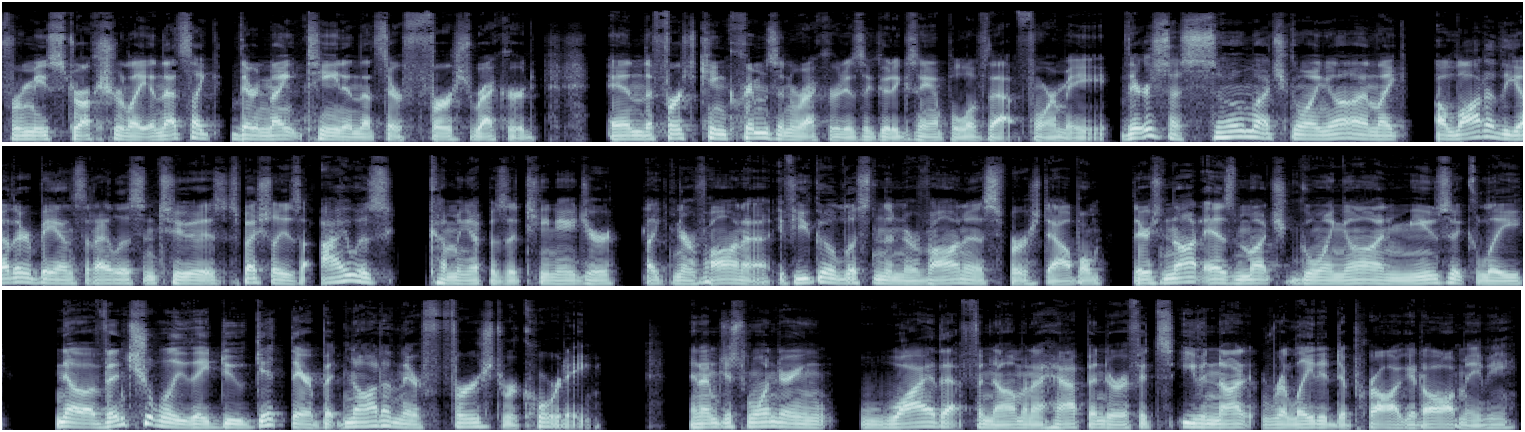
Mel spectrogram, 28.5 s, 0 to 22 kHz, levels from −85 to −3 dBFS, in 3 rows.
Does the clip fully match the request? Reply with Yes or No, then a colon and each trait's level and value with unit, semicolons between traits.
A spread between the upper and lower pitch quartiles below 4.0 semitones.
No: average, 4.4 semitones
